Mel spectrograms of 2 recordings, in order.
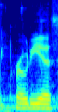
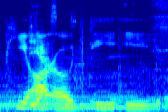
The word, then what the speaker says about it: Prodeus: And for those who are not familiar, Proteus is spelled not with a T but with a D. It's Prodeus.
